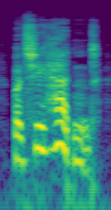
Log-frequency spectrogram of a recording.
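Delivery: usual speaking voice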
